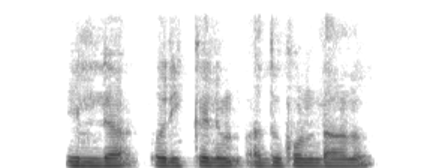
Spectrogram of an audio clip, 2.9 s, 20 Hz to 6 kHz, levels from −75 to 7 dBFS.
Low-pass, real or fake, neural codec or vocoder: 5.4 kHz; real; none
